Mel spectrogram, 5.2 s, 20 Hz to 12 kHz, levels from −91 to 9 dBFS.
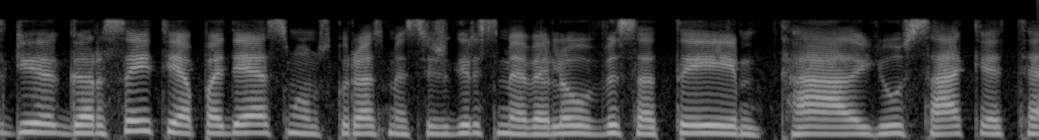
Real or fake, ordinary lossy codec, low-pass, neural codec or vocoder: real; MP3, 96 kbps; 7.2 kHz; none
